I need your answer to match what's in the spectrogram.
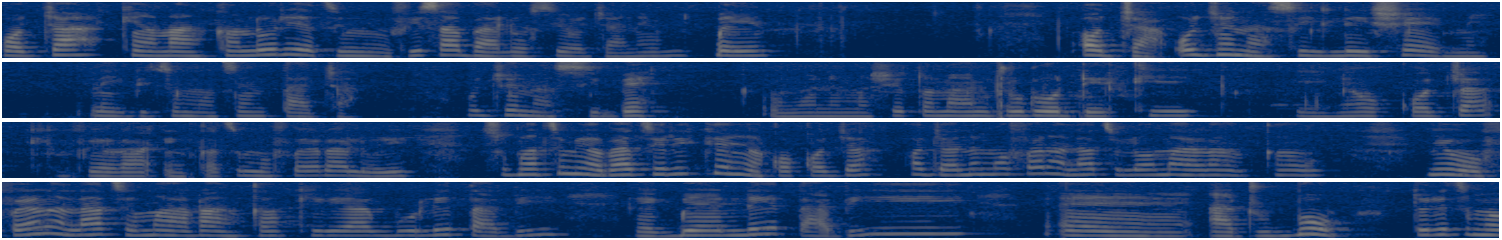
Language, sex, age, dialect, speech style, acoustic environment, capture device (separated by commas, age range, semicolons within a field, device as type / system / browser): Yoruba, female, 25-34, Nigeria - Nigerian Standard, happy, people talking, mobile / Linux / Chrome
